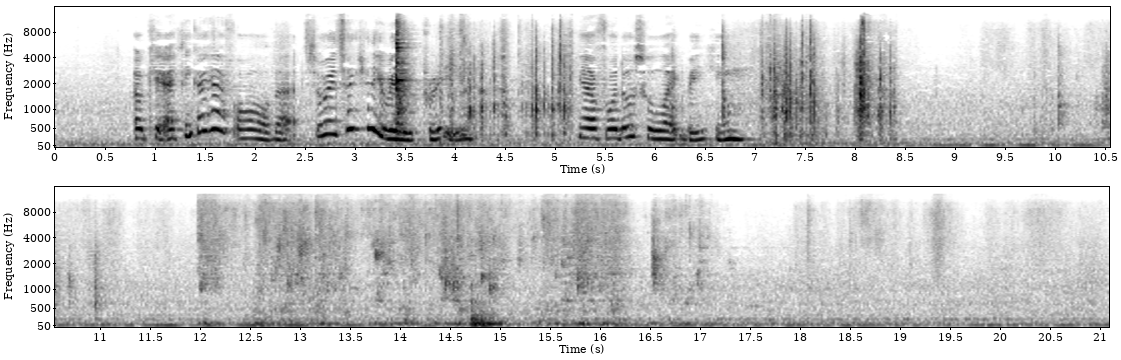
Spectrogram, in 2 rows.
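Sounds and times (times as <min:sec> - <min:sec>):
water running from a tap: 0:12.0 - 0:17.2.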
